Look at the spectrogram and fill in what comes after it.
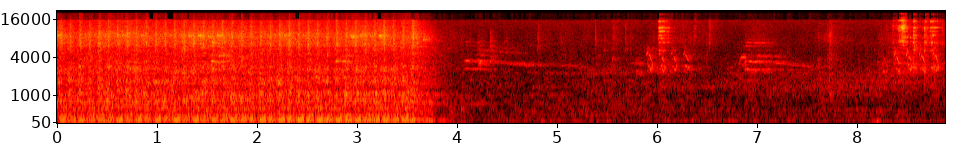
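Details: Buick with failing intake gaskets and coolant mixed into the oil: a rough, lumpy idle with odd knocking underneath for a few seconds before shutting off; a misfire, cause suspected but not confirmed.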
